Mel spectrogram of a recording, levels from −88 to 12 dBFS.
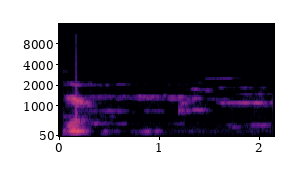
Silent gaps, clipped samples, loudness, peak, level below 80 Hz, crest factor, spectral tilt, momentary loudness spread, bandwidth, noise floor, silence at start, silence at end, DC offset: none; under 0.1%; -41 LUFS; -20 dBFS; -70 dBFS; 22 dB; -8 dB/octave; 22 LU; 6.6 kHz; -59 dBFS; 0.05 s; 0.1 s; under 0.1%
